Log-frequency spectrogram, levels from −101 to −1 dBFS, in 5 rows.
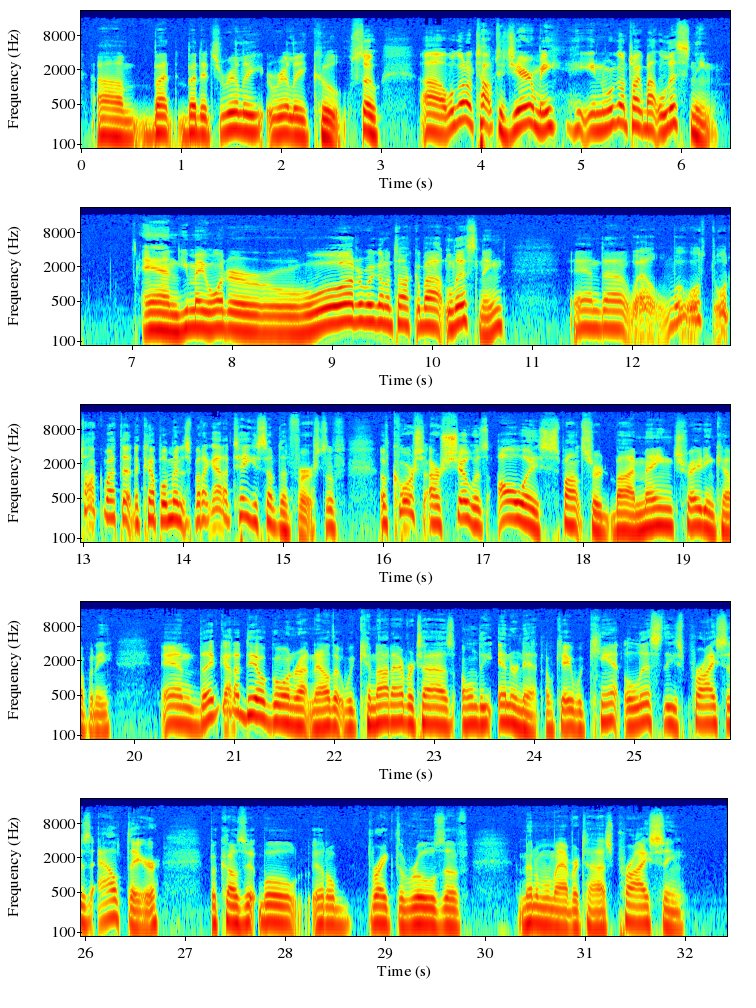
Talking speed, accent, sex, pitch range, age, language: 190 wpm, American, male, 135-175 Hz, 40-59, English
